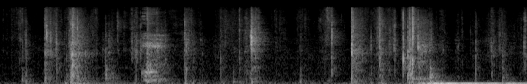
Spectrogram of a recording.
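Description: Spiritual reading cards are shuffled and drawn in many quick papery riffles, slaps and crinkles, uneven in rhythm and growing denser toward the end.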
